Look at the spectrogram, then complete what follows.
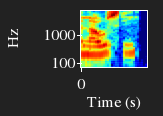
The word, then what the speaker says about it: Naoussi: Oui, vous prononcez bien, c'est Naoussi.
